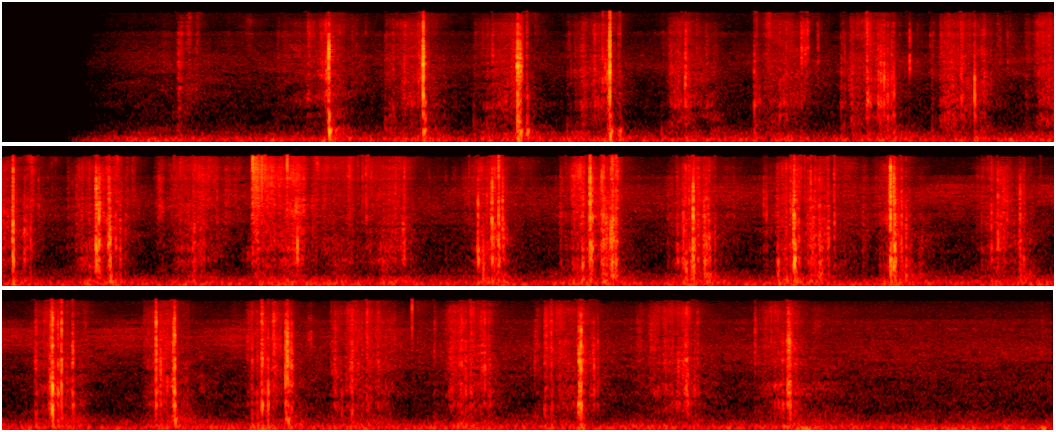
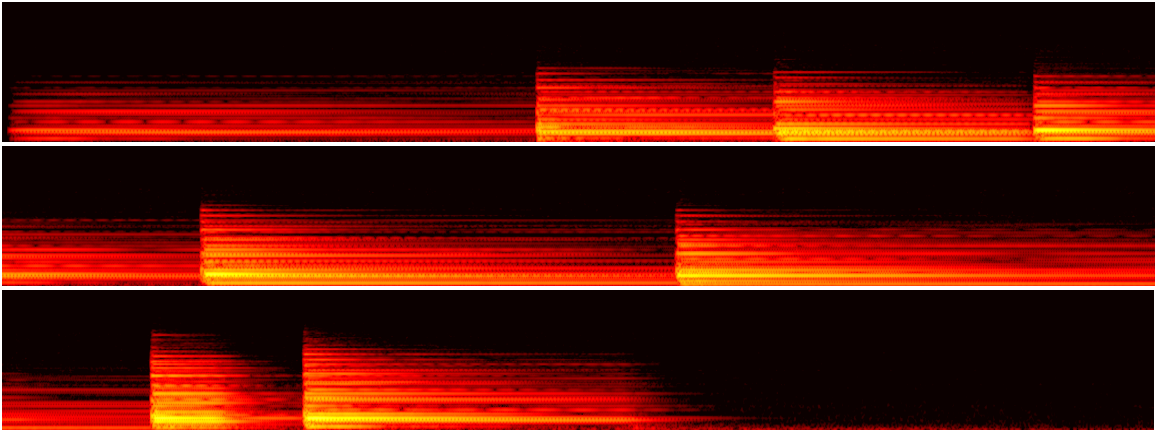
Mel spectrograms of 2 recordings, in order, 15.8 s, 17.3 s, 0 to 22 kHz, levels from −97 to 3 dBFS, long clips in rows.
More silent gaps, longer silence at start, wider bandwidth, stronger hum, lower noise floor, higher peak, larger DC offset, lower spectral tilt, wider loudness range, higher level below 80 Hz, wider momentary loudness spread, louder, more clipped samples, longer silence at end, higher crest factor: neither; first, 0.6 s vs 0.05 s; first, 17 kHz vs 4 kHz; neither; second, -61 dBFS vs -85 dBFS; first, 0 dBFS vs -10 dBFS; neither; second, 0 dB/octave vs -10 dB/octave; second, 5 LU vs 10 LU; second, -62 dBFS vs -54 dBFS; second, 20 LU vs 24 LU; second, -37 LUFS vs -30 LUFS; neither; second, 0 s vs 2.6 s; first, 40 dB vs 20 dB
